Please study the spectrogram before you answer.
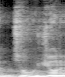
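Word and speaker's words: Dzhugdzhur: येब्लोनोवी है, स्टेनोवी है, इसको जुगजुर कहते हैं, यहाँ पर डी साइलेंट है, जुगजुर है, कोलियामा है,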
